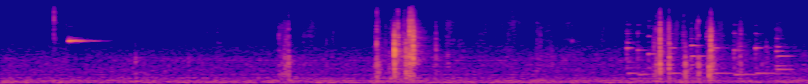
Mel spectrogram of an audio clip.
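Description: A new deck of tarot cards is shuffled nearby in a few quick riffling bursts, separated by quiet pauses over a low background hum, with a brief electronic beep near the start.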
